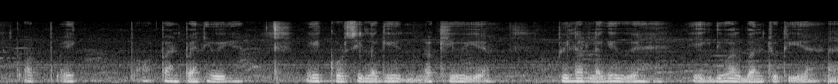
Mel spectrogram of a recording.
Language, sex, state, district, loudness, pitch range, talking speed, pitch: Hindi, male, West Bengal, Purulia, -18 LUFS, 140-155 Hz, 150 wpm, 145 Hz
